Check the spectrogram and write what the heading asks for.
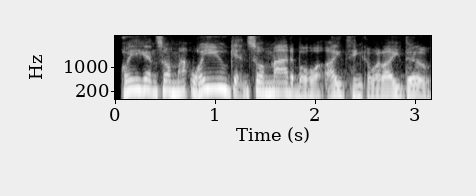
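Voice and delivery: high-pitched incredulous retort; acted exasperation. Acted retort to angry people.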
